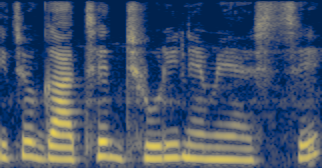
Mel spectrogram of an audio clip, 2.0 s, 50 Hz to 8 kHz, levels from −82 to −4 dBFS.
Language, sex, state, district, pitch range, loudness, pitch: Bengali, female, West Bengal, Malda, 210-240 Hz, -19 LUFS, 230 Hz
